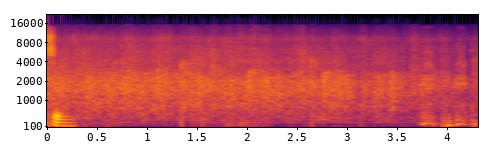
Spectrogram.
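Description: Steady applause from an audience fills the whole stretch, even and sustained, with a voice briefly audible at the start and end.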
